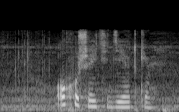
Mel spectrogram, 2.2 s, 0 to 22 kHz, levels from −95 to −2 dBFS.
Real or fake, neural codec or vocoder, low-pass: fake; codec, 16 kHz, 16 kbps, FreqCodec, larger model; 7.2 kHz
